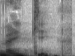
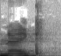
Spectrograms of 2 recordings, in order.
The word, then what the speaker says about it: Nike: Eh, yo me acuerdo que estaba en la universidad y que empecé a leer una revista sobre el fundador de Nike. Bueno, en Chile le dicen más como Nike, pero la pronunciación correcta es Nike.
